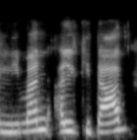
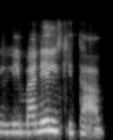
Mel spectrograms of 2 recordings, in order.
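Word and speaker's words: لِمَنِ الكِتاب: Note that man becomes mani when followed by al. So this is just to join it. So it's easier to pronounce when we're saying, if we say liman al kitab, that becomes a little bit more difficult than saying limanil kitab.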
